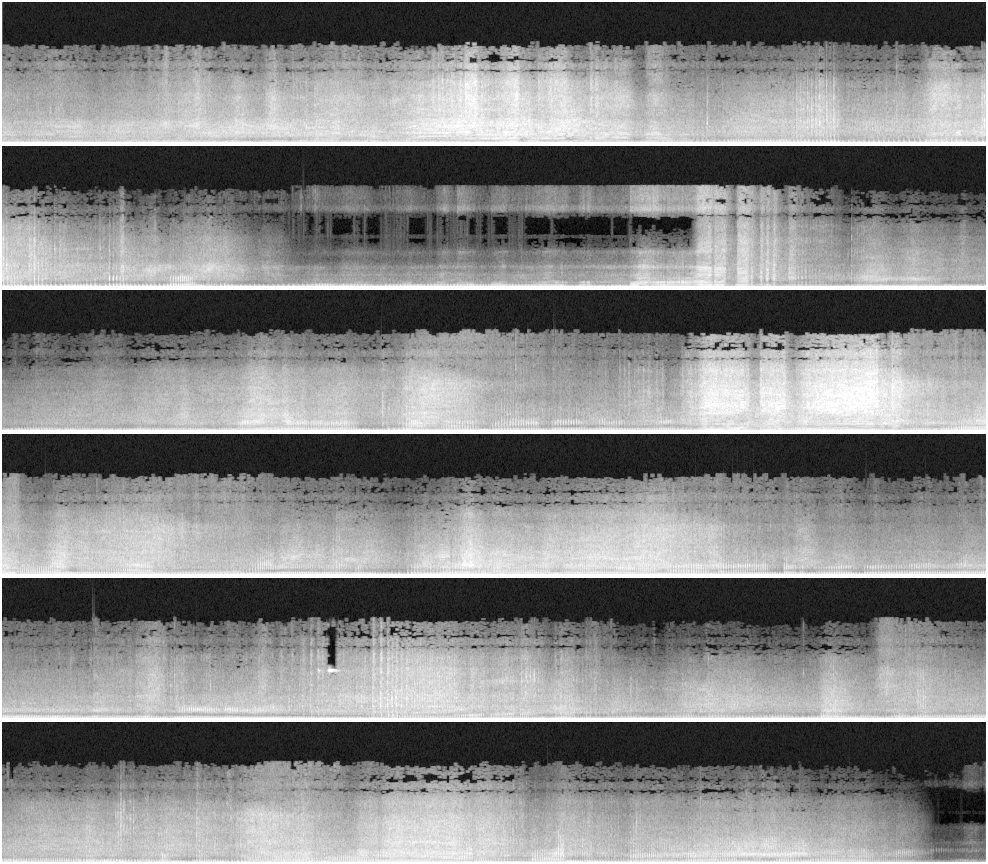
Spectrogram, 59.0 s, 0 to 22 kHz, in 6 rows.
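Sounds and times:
dirt bike engines revving: 0.0s - 59.0s.

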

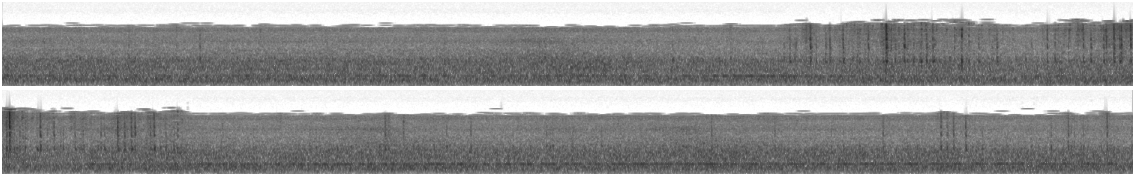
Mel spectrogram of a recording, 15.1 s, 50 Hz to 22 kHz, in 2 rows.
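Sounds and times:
car road and engine noise: 0.0s - 15.0s
faint steady hum: 0.0s - 15.0s
light rattling clicks: 4.4s - 8.8s.

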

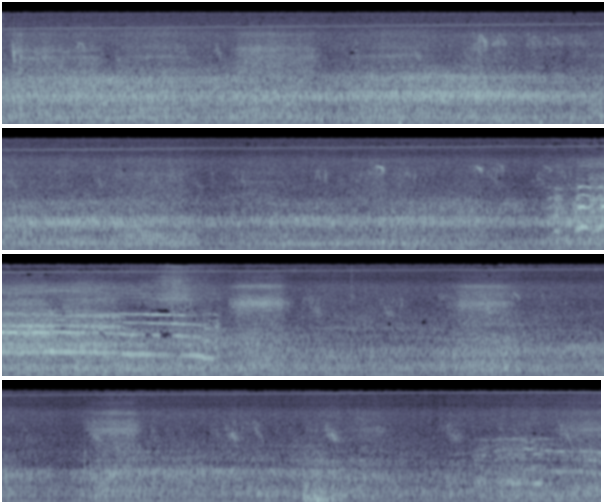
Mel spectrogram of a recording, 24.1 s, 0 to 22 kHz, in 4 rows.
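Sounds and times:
rooster crowing: 11.4s - 14.4s, 22.5s - 24.0s.

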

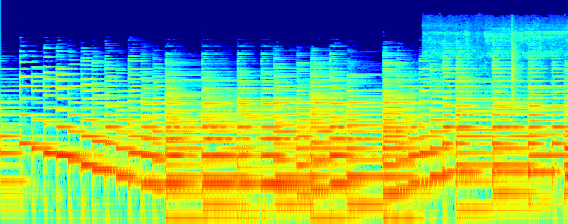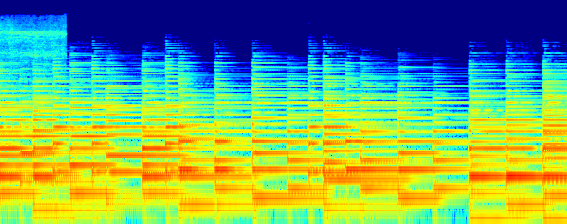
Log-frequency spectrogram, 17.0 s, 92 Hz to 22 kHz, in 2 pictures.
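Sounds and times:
piano music: 6.2s - 9.6s.

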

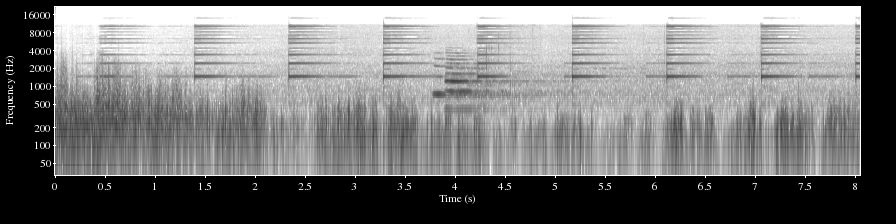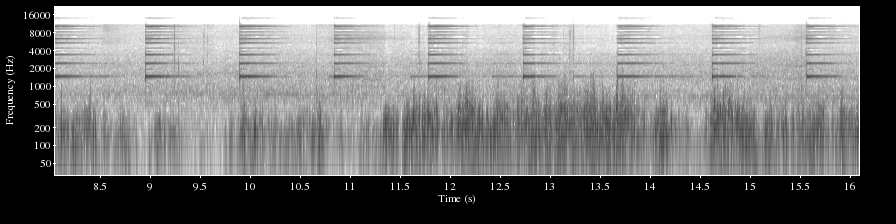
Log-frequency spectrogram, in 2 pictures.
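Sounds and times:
low rumble: 0.0s - 16.0s
level crossing bell ringing: 0.4s - 9.3s.

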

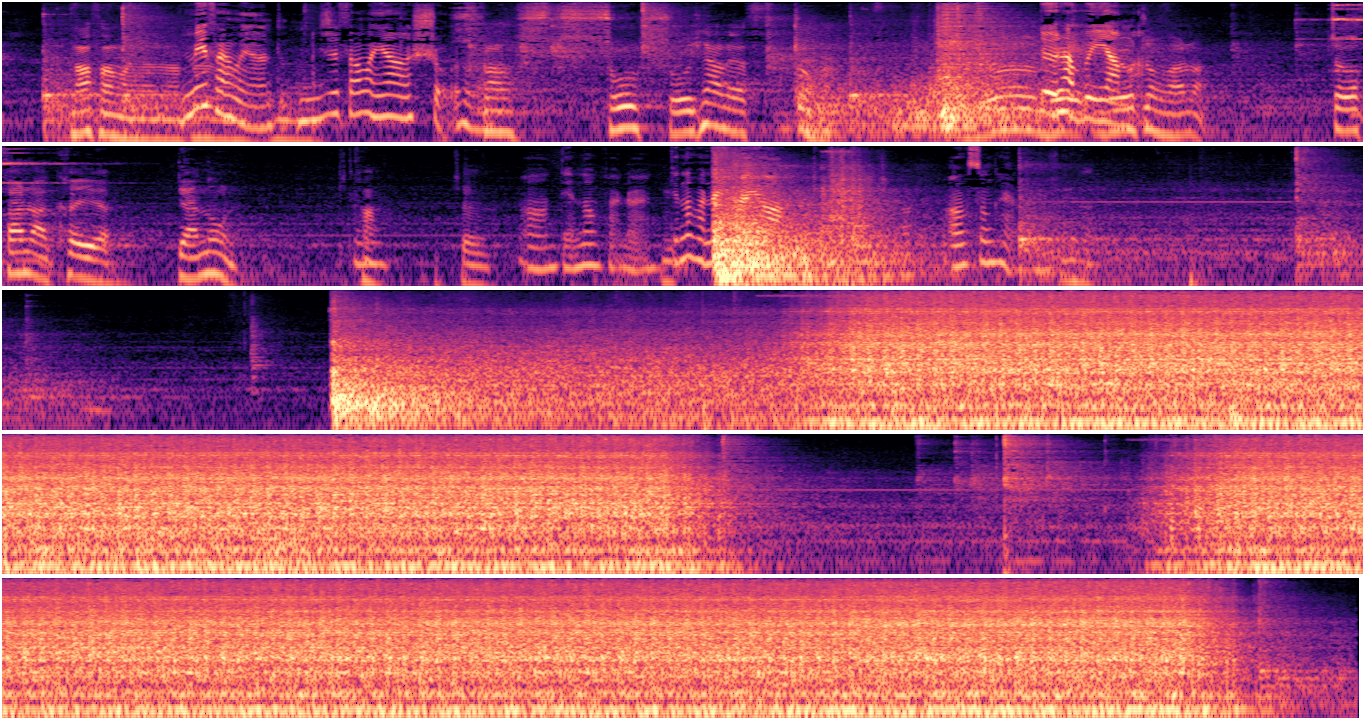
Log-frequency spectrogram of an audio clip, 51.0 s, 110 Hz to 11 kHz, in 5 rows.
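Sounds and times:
low hum: 14.7s - 21.9s, 22.9s - 33.5s, 34.1s - 39.6s
braiding machine running: 15.6s - 21.0s, 22.9s - 51.0s.

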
